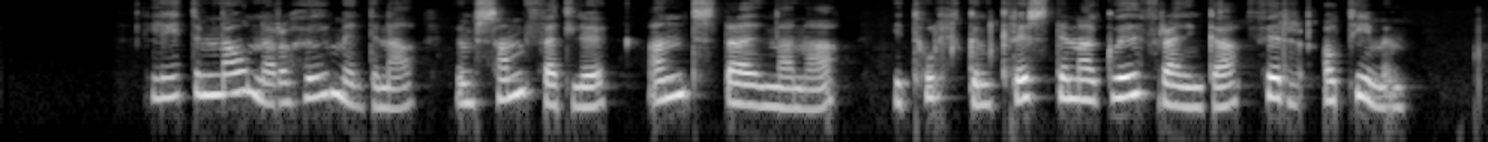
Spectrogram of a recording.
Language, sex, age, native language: Icelandic, female, 30-39, Icelandic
